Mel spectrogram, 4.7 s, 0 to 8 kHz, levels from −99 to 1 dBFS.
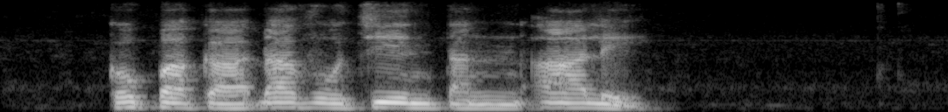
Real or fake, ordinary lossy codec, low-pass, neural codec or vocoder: real; Opus, 32 kbps; 7.2 kHz; none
